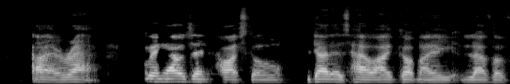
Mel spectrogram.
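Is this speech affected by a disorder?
Yes: Down syndrome; later diagnosed with autism.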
